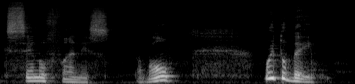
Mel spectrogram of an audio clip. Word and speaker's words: Xenophanes: fácil para a gente, mas é importante saber que essa seria a forma correta, Xenophanes, tá bom?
